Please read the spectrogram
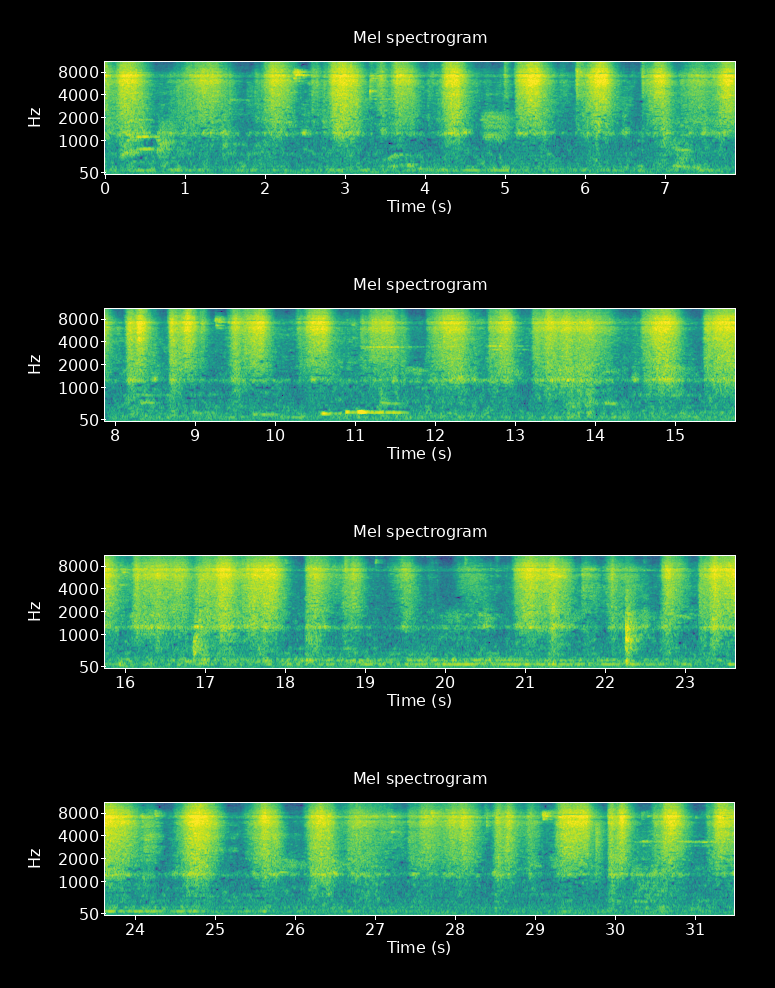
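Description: Broom sweeping a floor: steady rhythmic swishing strokes, about two a second.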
